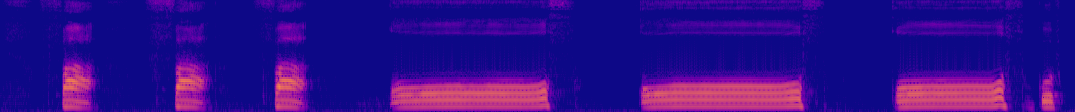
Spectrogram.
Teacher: जुबान की जड़ और ऊपर के तालू से कॉफ अदा होता है।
